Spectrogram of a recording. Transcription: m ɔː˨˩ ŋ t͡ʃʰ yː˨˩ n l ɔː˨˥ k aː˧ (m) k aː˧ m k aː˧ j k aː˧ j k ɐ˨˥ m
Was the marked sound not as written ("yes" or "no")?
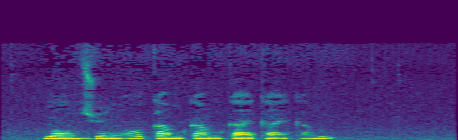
no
